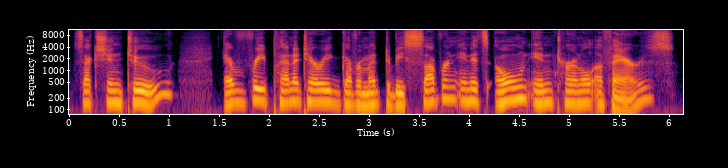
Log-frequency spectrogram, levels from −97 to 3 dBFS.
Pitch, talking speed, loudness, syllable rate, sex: 145 Hz, 125 wpm, -17 LUFS, 4.8 syllables/s, male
